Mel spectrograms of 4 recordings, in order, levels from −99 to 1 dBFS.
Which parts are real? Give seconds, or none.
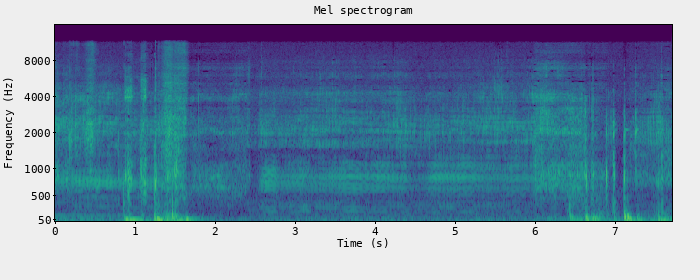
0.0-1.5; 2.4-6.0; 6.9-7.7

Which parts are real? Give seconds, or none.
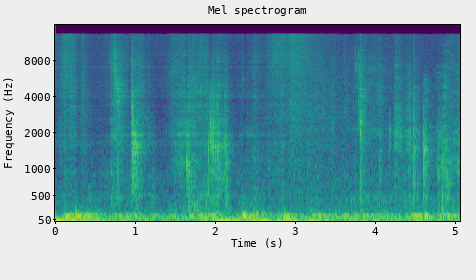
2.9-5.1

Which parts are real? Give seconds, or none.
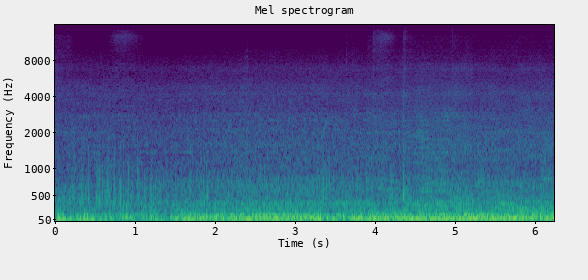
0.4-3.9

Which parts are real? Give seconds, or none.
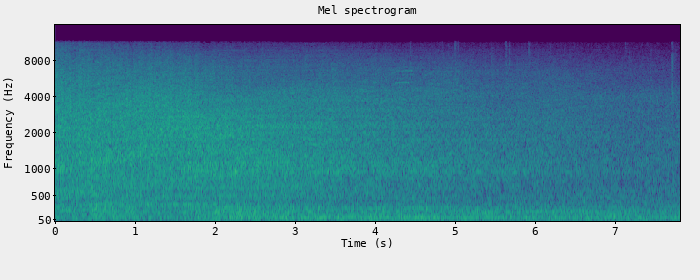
0.0-7.8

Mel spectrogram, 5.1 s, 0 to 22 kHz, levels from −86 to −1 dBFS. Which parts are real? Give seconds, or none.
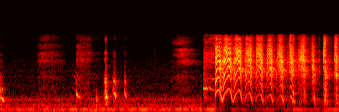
0.0-1.2; 1.7-4.4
